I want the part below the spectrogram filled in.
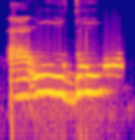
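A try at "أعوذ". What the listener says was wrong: হ্যাঁ, দু, কিন্তু আপনার জিভটা বের হয় না, আরেকটু বের করেন। আমারটা শুনেন, আউযু। জিভটা বের করে ধরে রাখবেন।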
